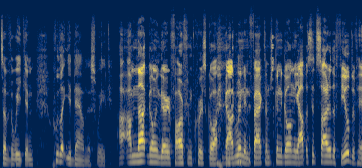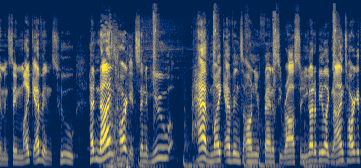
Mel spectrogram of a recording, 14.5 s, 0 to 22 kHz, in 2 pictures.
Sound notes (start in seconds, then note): 4.3 laughter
